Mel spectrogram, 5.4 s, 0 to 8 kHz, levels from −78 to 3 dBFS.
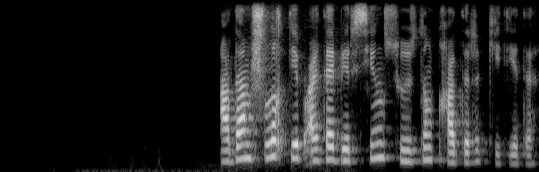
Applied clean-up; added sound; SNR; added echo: neural mask model DeepFilterNet 3.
